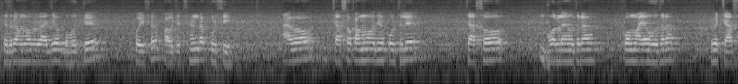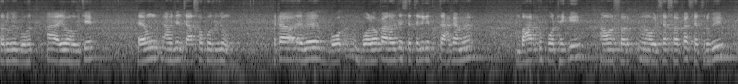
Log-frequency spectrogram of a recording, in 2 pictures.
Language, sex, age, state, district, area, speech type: Odia, male, 45-60, Odisha, Subarnapur, urban, spontaneous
